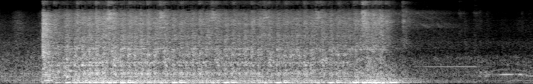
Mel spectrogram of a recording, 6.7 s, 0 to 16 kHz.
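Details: Coyote V8-swapped Fox-body Mustang, first start attempt after fuel and oil priming: the starter spins the engine at about three beats per second for four seconds and it never fires, because the crankshaft position sensor is unplugged.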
